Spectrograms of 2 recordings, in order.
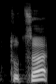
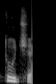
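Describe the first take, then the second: First: The middle consonant is a hard ts sound. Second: The middle consonant is a ch sound. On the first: This is the local dialect form. "У нее твердое цоканье" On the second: This is the standard form. "Туца – это туча"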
